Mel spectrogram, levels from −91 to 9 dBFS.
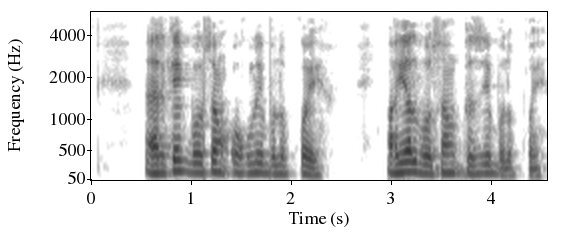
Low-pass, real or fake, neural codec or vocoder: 5.4 kHz; real; none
